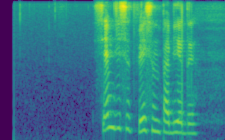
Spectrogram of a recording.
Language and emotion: Russian, positive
